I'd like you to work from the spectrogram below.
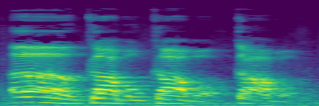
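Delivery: understated sigh, sinking in pitch; sighed gobble. A narrator's reading. Turkey almost out of time, sinking sigh. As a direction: let it sink like a mild sigh. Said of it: "Turkey sighed".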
